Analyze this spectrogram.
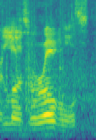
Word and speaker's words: Los Robles: I'm told that's pronounced here Los Robles.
